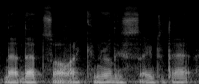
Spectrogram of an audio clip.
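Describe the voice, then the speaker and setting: A man's voice: low voice, flat delivery, a little fast, gravelly, mellow, a little hiss or hum. A man answering interview questions in a broadcast studio, talking hesitantly and restarting his sentences.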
